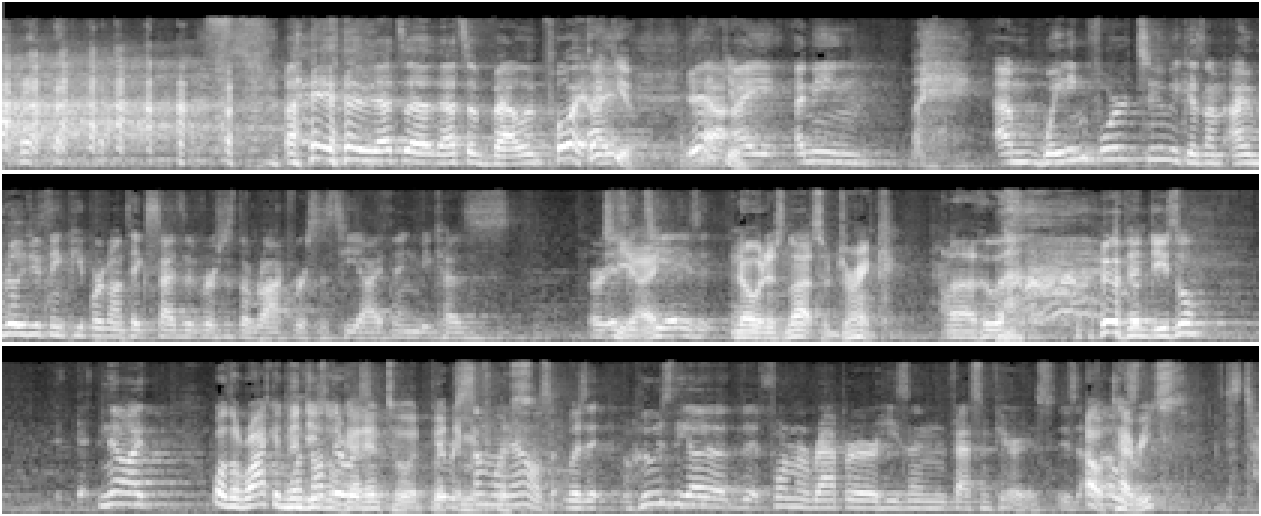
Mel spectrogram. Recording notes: live at the West Grandview Fringe festival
